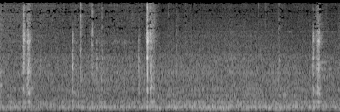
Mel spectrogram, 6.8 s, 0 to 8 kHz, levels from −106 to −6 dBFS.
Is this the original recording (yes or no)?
yes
